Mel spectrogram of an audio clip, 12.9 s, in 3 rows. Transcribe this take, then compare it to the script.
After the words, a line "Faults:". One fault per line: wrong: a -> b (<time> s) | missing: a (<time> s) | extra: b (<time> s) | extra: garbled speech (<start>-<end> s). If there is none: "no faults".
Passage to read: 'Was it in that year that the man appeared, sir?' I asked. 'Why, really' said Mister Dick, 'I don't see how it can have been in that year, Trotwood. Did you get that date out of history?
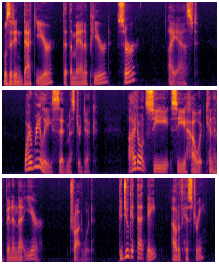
'Was it in that year that the man appeared, sir?' I asked. 'Why, really' said Mister Dick, 'I don't see see how it can have been in that year, Trotwood. Did you get that date out of history?
Faults:
extra: see (7.7 s)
